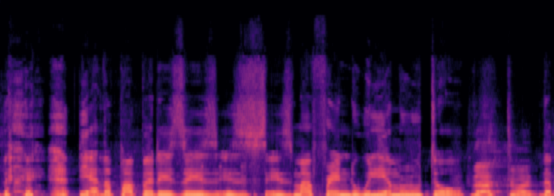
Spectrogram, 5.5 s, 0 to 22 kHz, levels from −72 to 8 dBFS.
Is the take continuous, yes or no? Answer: yes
